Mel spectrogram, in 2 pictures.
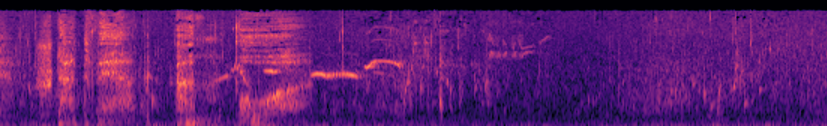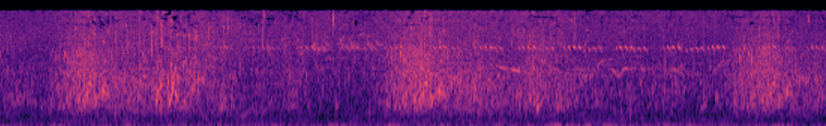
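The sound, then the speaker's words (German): Paddle strokes splashing in water beside a boat, a few sharp watery strokes at first, then a soft trickling flow under a calm voice speaking. “Wir möchten Sie gerne auf eine wohltuende Reise mitnehmen. Keine Sorge, Sie müssen nicht selbst paddeln oder stehen.”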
